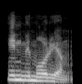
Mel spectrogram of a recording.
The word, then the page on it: in memoriam: Indian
